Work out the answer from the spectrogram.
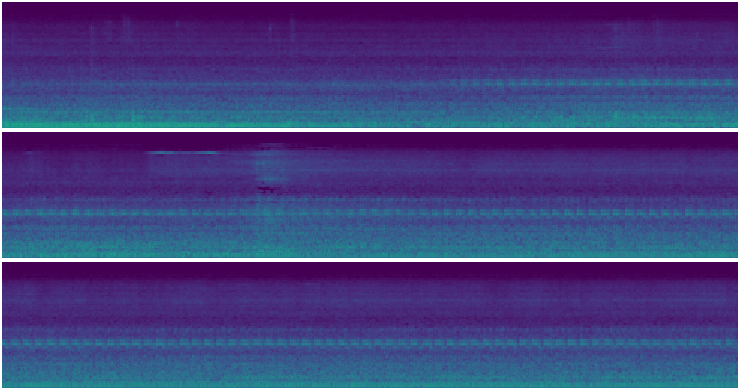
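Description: Car engine and traffic noise heard from inside the car, a low rumble strongest in the first few seconds while a city bus runs close alongside, then settling to idling. A steady high tone comes in about six seconds in, and a brief knock sounds about halfway through.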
